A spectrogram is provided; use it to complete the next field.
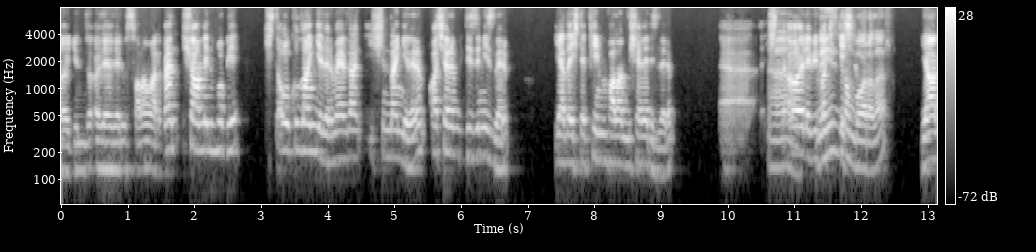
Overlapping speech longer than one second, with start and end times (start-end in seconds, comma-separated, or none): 10.6-12.0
